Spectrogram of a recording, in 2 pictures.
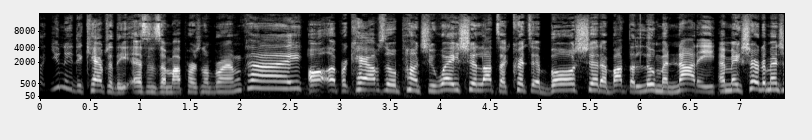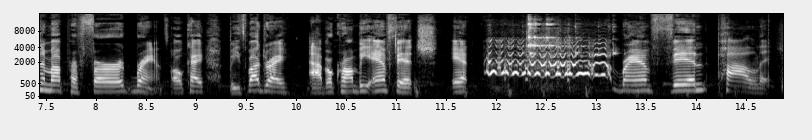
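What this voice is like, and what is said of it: Sextina Aquafina character voice. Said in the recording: “one of her favorite characters is Sextina Aquafina, a dolphin pop star ... does the voice.”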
